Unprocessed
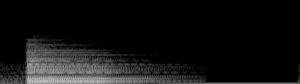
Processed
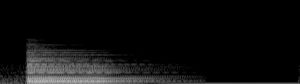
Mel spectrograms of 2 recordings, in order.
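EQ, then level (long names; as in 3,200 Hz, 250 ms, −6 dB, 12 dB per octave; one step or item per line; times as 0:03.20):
high-shelf EQ 2,400 Hz −7.5 dB
−4.0 dB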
